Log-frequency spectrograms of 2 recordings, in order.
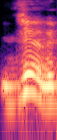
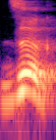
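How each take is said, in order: First: It begins with a palatal 'j' sound. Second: It begins with a dental 'dz' sound. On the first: It means the world. "जी बघा वरती लागत्या" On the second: It means to live. "दंत तालव्य दाताच्या मुळापाशी लागते"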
